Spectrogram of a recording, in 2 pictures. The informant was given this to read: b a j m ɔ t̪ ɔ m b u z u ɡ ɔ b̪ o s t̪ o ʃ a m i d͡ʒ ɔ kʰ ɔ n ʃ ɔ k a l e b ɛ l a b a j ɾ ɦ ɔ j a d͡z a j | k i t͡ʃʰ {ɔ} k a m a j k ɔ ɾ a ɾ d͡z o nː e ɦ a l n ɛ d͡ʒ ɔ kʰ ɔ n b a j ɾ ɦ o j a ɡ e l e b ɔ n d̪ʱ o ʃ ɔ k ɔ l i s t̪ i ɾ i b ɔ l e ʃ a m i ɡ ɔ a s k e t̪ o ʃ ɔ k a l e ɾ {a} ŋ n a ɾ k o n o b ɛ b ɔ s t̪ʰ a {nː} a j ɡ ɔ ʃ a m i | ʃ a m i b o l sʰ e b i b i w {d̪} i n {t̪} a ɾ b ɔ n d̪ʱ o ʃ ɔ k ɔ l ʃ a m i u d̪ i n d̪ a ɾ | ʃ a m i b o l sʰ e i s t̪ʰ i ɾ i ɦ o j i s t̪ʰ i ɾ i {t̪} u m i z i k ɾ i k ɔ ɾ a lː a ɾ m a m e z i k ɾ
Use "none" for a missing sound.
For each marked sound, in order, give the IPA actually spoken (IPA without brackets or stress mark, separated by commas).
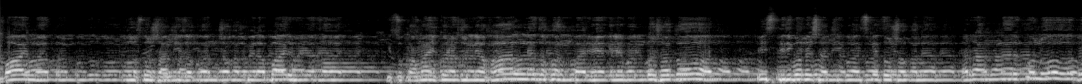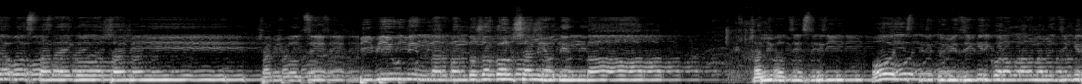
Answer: u, a, n, d̪, d̪, t̪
